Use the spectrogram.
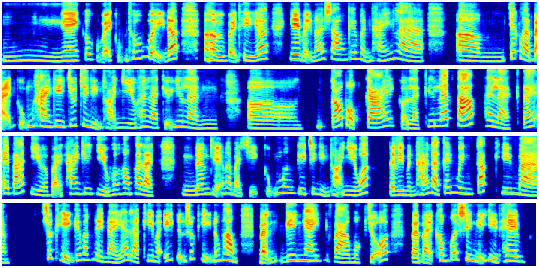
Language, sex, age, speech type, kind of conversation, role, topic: Vietnamese, female, 25-29, conversation, advice, advisor, Làm sao để lưu trữ và tổ chức ý tưởng hiệu quả?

